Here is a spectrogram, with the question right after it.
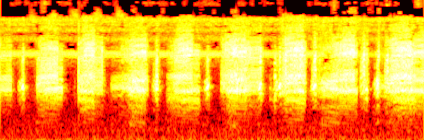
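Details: Dense frog chorus by the water, loud overlapping raspy croaks about twice a second with brief gaps between bursts.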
